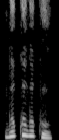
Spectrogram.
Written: ಗುಕುಗುಕು

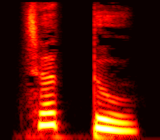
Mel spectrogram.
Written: ಚಾತ

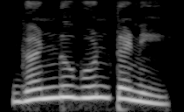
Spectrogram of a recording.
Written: ಗಂಡುಗುಂಟಣಿ

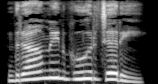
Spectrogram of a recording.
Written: ದ್ರಾಮಿಡಘೂರ್ಜರಿ

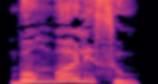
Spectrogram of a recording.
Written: ಬೊಂಬಾಳಿಸು

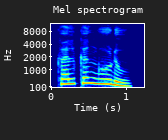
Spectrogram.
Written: ಕಲ್ಕಂಗೂಡು

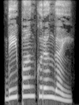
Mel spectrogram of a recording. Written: ದೀಪಾಂಕುರಂಗೈ

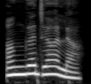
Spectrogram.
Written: ಅಂಗಜಾಲ

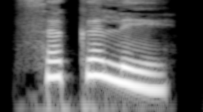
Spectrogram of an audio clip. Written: ಸಕಲೆ

